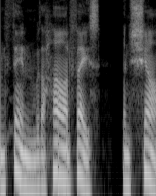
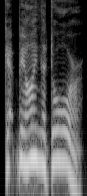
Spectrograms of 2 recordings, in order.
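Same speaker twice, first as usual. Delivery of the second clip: higher, hurried warning to hide; urgent Joe; 9 semitones higher, 3 dB louder than usual. A narrator's reading. Joe telling Pip to hide, urgent. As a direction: hiss it to the boy quickly.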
